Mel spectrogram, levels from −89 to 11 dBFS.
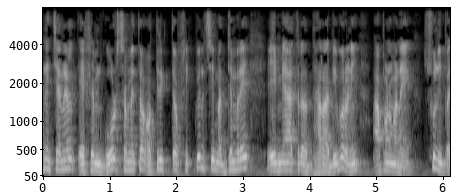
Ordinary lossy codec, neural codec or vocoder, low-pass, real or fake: none; none; 7.2 kHz; real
